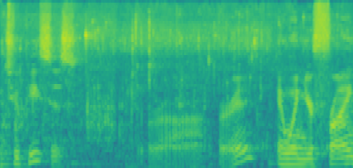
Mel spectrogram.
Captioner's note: chicken sizzling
